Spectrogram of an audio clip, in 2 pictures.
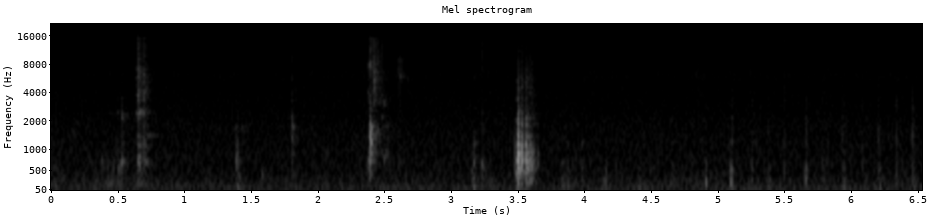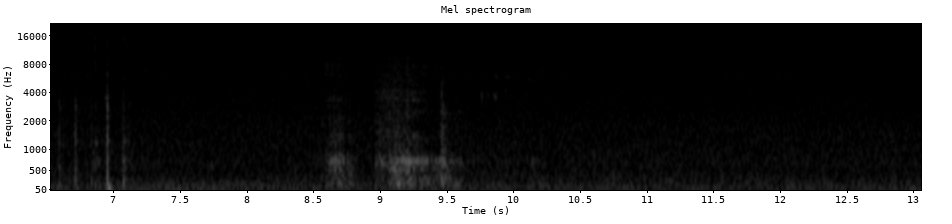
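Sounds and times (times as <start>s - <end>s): paint drip ticks: 3.9s - 7.2s.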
